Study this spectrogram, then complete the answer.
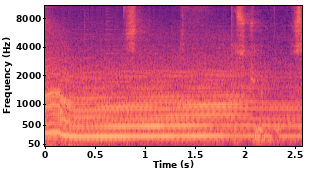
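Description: Virtual race car in Assetto Corsa shifts up into third gear: the engine's drone drops sharply in pitch at the shift, then holds a steady loud tone before tapering slightly near the end.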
